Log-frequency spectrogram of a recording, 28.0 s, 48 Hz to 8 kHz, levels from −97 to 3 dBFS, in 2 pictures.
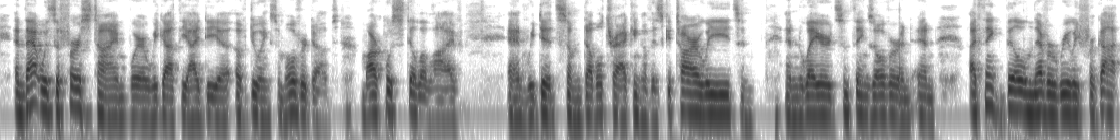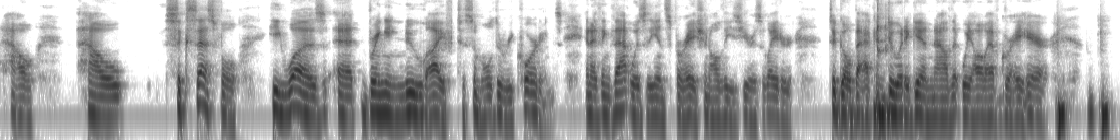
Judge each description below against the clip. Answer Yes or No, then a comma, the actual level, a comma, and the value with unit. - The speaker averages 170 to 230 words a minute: Yes, average, 175 wpm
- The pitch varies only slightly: Yes, narrow, 2.3 semitones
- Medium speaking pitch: No, low, 120 Hz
